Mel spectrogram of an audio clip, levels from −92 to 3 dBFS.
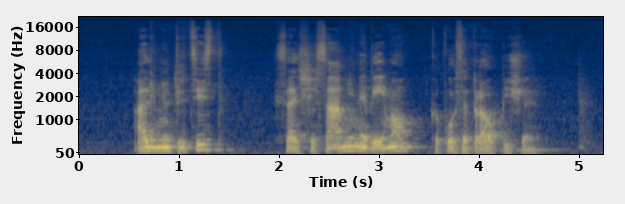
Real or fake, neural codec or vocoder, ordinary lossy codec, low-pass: fake; codec, 44.1 kHz, 7.8 kbps, Pupu-Codec; none; 19.8 kHz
